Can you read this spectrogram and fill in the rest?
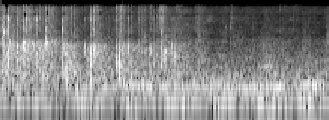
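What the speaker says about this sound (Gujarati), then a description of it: "ફૂલો આપણે જોરદાર તાળીઓથી એમને બિરદાવીએ" Applause from an audience at a government office retirement and birthday gathering for a senior clerk, steady dense clapping throughout, fairly close and continuous without any voices.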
